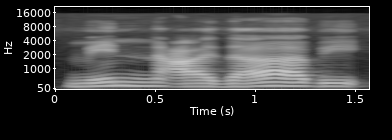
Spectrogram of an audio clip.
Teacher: یہاں پہ من پڑھا جائے گا، غنہ نہیں ہوگا، اگلا لفظ آئین سے شروع ہو رہا ہے۔ عذاب یومئذ، یہاں پہ ایک الف کے برابر دیر لگے گی، چھوٹی میم کے بعد با ہے۔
